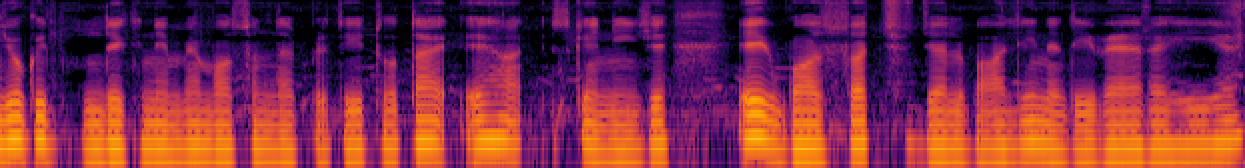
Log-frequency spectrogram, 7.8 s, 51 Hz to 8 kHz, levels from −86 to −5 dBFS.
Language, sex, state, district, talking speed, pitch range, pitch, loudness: Hindi, male, Rajasthan, Churu, 155 wpm, 95-110 Hz, 100 Hz, -31 LUFS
